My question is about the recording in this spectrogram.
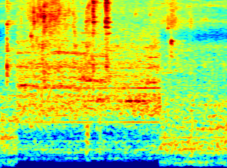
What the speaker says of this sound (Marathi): पाणी घालायचं आहे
